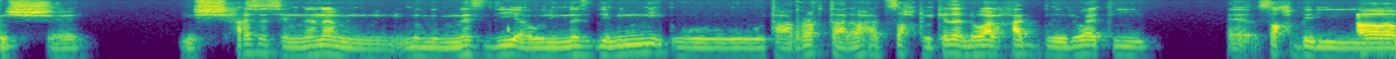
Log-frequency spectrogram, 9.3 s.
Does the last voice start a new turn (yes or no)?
yes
